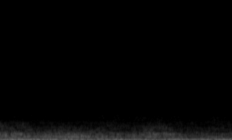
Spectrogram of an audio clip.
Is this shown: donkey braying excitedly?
no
